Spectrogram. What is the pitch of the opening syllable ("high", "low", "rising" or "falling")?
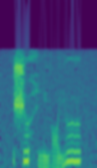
high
